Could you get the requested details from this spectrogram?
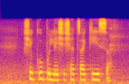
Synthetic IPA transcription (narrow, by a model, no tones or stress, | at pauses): ʃiɡubuleʃiʃat͡sakiːsa̰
